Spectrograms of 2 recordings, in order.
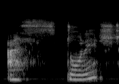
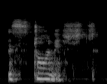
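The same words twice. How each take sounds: First: The first sound is clearly pronounced. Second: The first sound is nearly silent. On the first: The speaker calls it wrong. "We don't say astonished" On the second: The speaker calls it right. "the first sound here is silent"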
